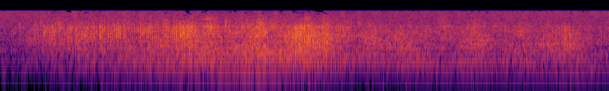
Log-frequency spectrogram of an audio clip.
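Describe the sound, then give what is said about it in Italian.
An aircraft that appears to be German drones overhead with a broad, rough propeller rumble. It swells to a peak midway, then eases slightly and holds steady. “Là, un aereo. Sembra tedesco.”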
